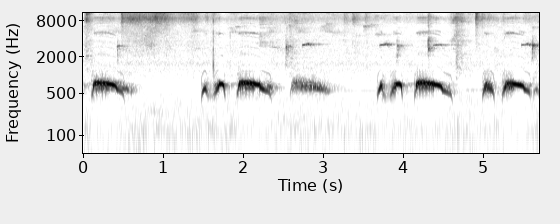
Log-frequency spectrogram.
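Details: Spotted dove giving its cooing call: a repeated phrase of two short quick coos followed by a longer drawn-out coo, given three times in about six seconds, with faint higher chirps from other birds behind.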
